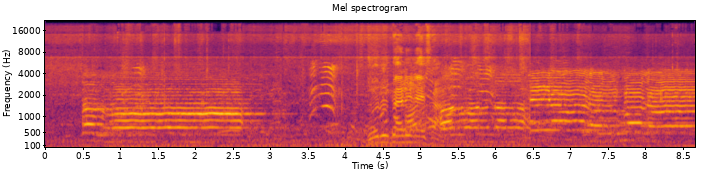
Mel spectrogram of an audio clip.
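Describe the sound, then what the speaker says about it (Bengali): A Muslim call to prayer sounds at a busy cattle market before Eid sacrifice: long, melodic sustained chanting from a loudspeaker voice, loud and carrying, over crowd murmur and other voices. "এখন আজান দিচ্ছে"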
